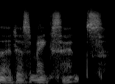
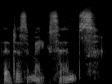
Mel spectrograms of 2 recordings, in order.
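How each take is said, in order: First: Whispered to herself under her breath. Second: Said in the usual way. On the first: Real, not acted. Teacher puzzling over the worksheet, whispering to herself.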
